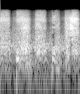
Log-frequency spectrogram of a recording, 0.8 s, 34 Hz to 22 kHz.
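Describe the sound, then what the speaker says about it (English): A cloth rubbing tape residue off the original finish of a 1965 Lane Acclaim wooden table with mineral spirits, four quick swishing strokes back and forth, close and soft, no talk. "putting some mineral spirits, which is an oil solvent, on the tape residue and then gently rubbing it"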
